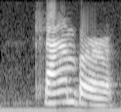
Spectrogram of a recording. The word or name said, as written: clamber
